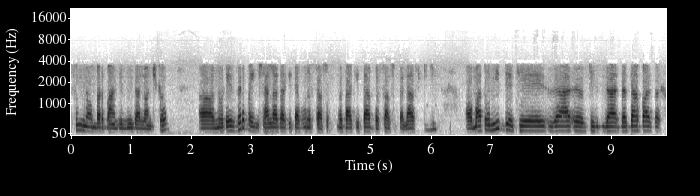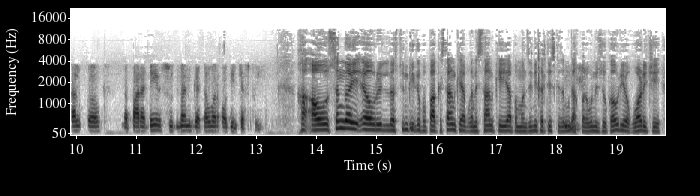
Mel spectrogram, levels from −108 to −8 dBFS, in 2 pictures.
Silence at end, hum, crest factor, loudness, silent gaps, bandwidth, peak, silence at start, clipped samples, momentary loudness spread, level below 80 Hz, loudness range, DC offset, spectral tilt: 0 s; none; 22 dB; -26 LUFS; none; 11.5 kHz; -4 dBFS; 0.1 s; under 0.1%; 10 LU; -72 dBFS; 6 LU; under 0.1%; -6 dB/octave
